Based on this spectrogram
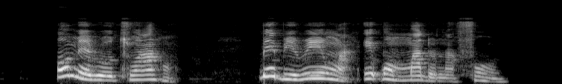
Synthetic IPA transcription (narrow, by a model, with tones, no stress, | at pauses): o˦me˨ɾo˨tu˨a˦ɦʊ˨ | k͡pe˦bi˨ɾɪ˦ŋʷa˨ɪ˦k͡pɔ˦m̩˨ma˦dʊ˨na˨fo˦˨n̩˨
